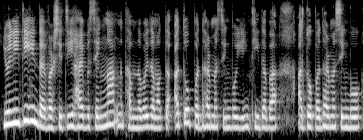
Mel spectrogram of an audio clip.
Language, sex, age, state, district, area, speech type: Manipuri, female, 30-45, Manipur, Tengnoupal, urban, spontaneous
